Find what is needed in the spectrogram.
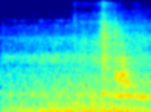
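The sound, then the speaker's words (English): A yellow school bus drives across a high school parking lot, giving a steady low engine rumble throughout, with a brief airy hiss and a faint whine partway through. “Glistening in the morning sunlight, a yellow school bus drives deliberately across the Westland High School parking lot, just outside of Columbus.”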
